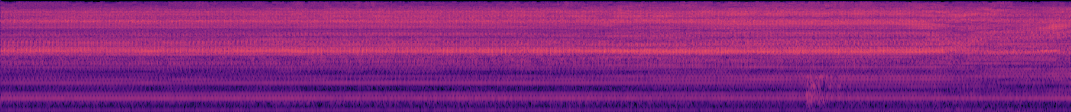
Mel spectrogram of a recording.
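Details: Steady high-pitched electric buzz: a motorized microneedling pen running continuously over a patient's face, treating expression lines with slight bleeding, then moving to the lateral face for acne scars.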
